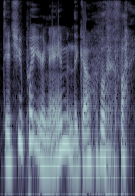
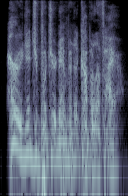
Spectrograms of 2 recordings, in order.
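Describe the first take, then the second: First: It is asked in a calm, gentle way. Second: It is asked in an agitated, forceful way.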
